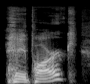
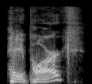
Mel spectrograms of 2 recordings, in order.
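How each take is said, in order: First: "Hey, Park" again in a light, sing-song call; trigger phrase "Hey, Park". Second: "Hey, Park" in a light, sing-song call; trigger phrase "Hey, Park". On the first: Shown as a demonstration. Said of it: "with that type". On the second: Retold or imitated. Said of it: "like that, like, with that type".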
